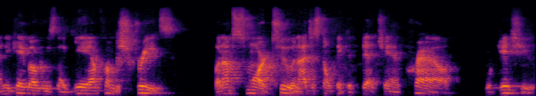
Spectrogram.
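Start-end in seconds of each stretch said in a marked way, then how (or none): 0.9-6.7 seductive, sexy voice, laid on thick, acted. Retelling what a comic told him about a Def Jam crowd: imitating someone talking all sexy. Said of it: "why you trying to talk to me all sexy?".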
